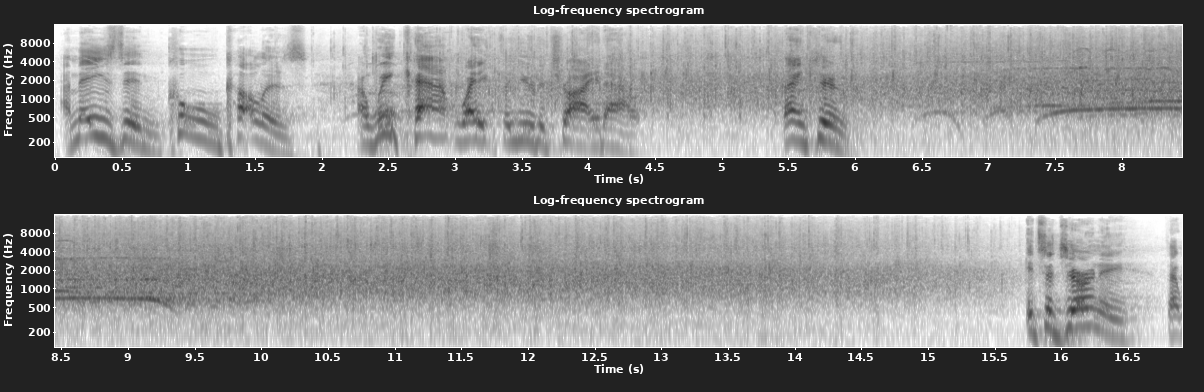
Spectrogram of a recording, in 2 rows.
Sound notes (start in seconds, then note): 4.1 applause; 7.3 cheers and applause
